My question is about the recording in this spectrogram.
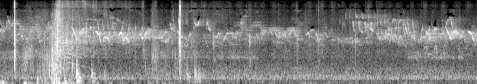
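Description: Quiet outdoor birdsong: many small birds chirping at once in the background. A brief rush of noise comes about a second in, and a few sharp clicks stand out, the loudest about three and a half seconds in.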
